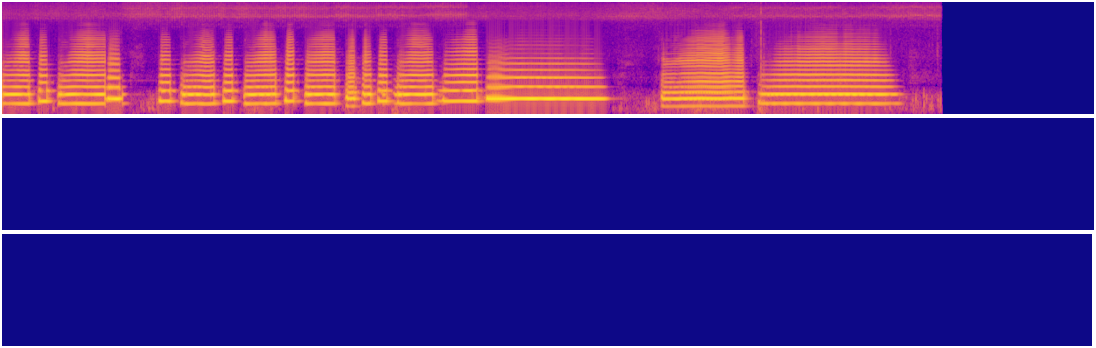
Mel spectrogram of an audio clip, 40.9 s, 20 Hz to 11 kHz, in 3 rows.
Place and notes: Horní Orlice, Červená Voda, Česká republika - hunters are practising hunting calls
10 September 2013, 18:00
